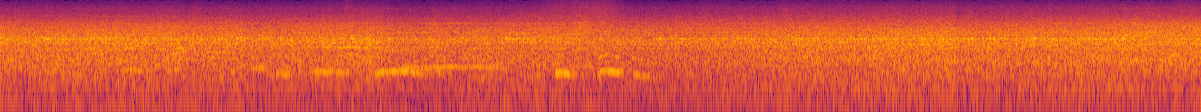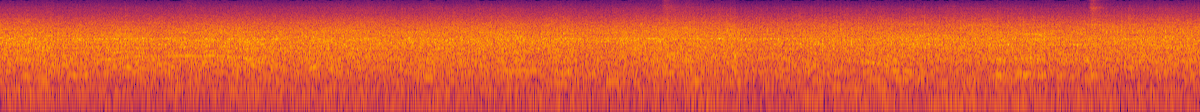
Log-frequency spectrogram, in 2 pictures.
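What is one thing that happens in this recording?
A crowd chatters along a street outdoors.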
